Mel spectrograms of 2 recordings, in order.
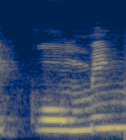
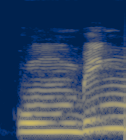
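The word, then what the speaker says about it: combing: म्हणायचं कोम म्हणायच कोंब असं म्हणायचं नाहीये ओके कोमिंग माय हेर कोबिंग माय हेर नाही कोमिंग बी सायलेंट आहे आता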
